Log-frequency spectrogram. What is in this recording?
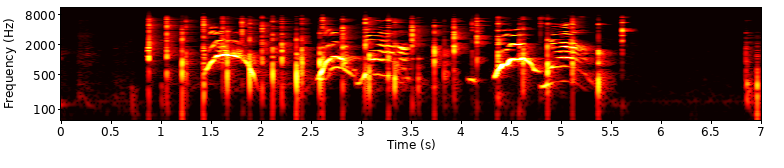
You know that awkward moment when only your Mum is clapping, I believe this perfectly captures it. Me and a friend got together and clapped and cheered into a microphone. When we listened to it back I realized how empty it sounded... And then it hit me! This is the perfect mum clap!
applause, clap, adults, cheer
